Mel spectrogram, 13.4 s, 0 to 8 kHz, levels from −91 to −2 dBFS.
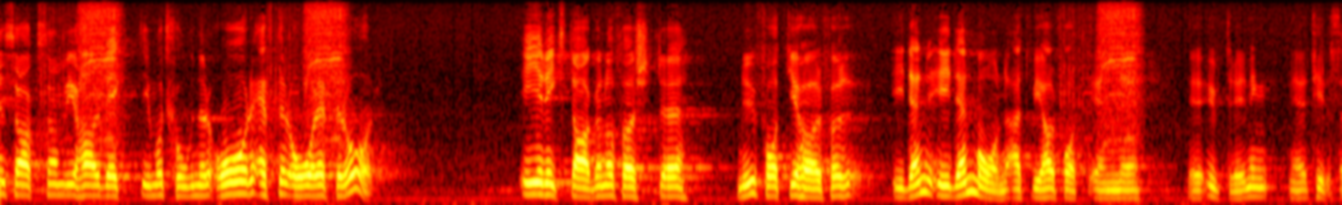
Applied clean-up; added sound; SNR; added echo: none; Camera; 17 dB; none.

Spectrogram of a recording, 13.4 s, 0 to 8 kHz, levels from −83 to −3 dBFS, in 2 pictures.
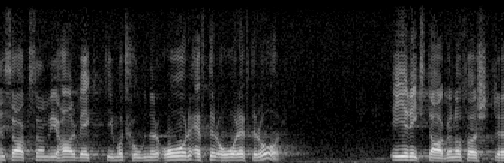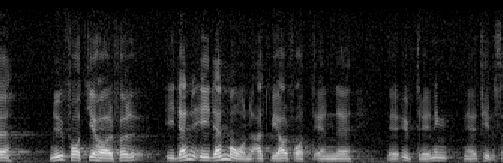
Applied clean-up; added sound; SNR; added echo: none; none; none; none.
